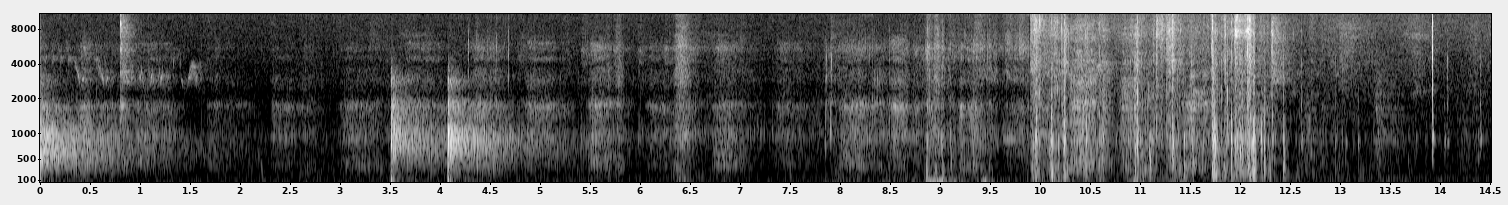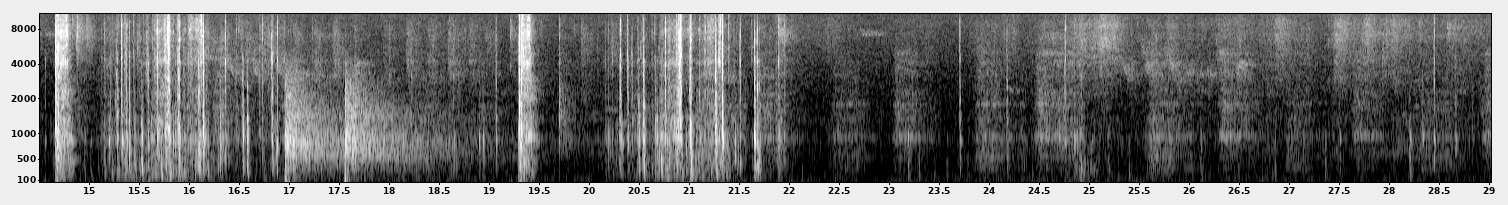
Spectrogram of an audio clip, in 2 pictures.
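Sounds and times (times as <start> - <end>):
footsteps through dry undergrowth: 5.0 - 13.8, 23.9 - 29.0.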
